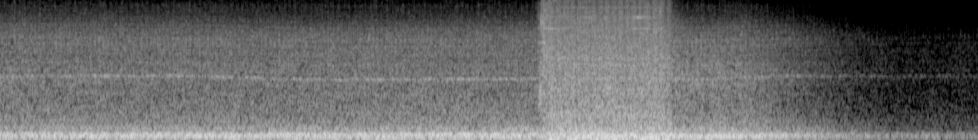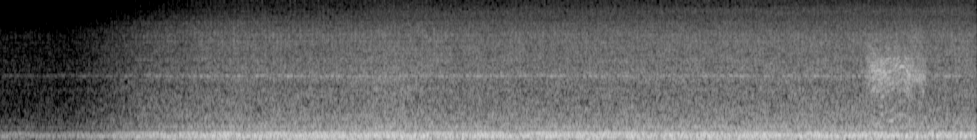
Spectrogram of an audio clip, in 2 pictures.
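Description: A propeller engine drones steadily, muffling for a moment and then swelling back.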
